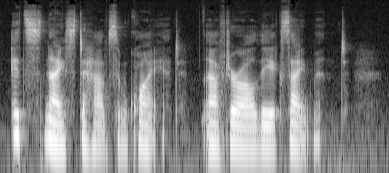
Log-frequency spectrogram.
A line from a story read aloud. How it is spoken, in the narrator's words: Pearl says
